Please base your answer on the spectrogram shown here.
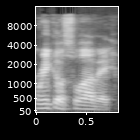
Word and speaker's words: Rico Suave: Just look up Rico Suave on YouTube. Pass. And make sure you roll your R.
